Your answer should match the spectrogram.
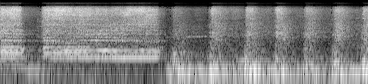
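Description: A steam train's whistle blows a steady, breathy tone for about two seconds, then gives way to the loud, rhythmic chuffing of the engine pulling away. No one speaks.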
